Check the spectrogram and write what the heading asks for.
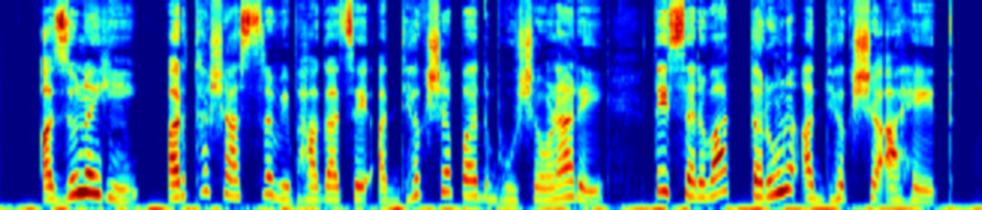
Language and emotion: Marathi, neutral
